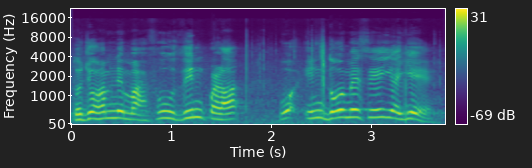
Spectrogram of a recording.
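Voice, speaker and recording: A man teaching a Quran recitation class, firm and questioning, drawing out recited words slowly. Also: very high voice, muffled recording, a little hiss or hum. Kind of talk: classroom tajweed lesson.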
